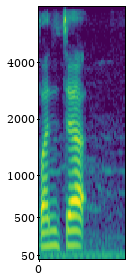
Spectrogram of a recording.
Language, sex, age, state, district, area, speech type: Sanskrit, male, 18-30, Karnataka, Bidar, rural, read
